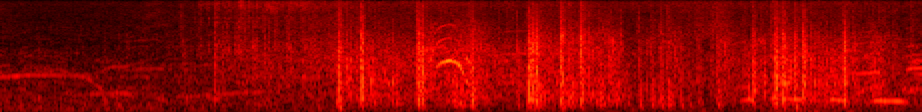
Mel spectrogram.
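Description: A firework fizzes, crackles and pops loudly.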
